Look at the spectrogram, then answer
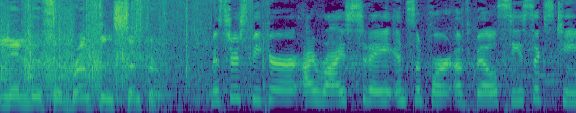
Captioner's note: some Applause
